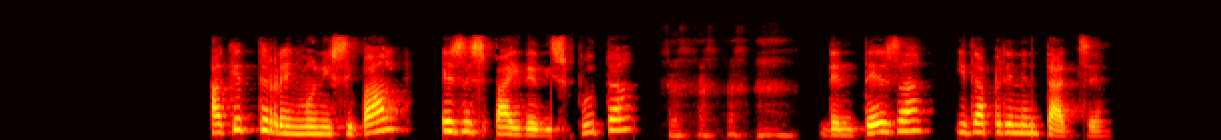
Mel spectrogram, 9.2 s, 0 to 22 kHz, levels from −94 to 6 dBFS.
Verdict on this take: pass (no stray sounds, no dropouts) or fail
fail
